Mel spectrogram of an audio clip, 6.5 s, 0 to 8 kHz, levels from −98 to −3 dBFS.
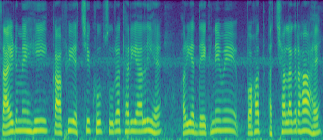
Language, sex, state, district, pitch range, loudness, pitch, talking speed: Hindi, male, Madhya Pradesh, Umaria, 175-205 Hz, -17 LUFS, 195 Hz, 160 wpm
